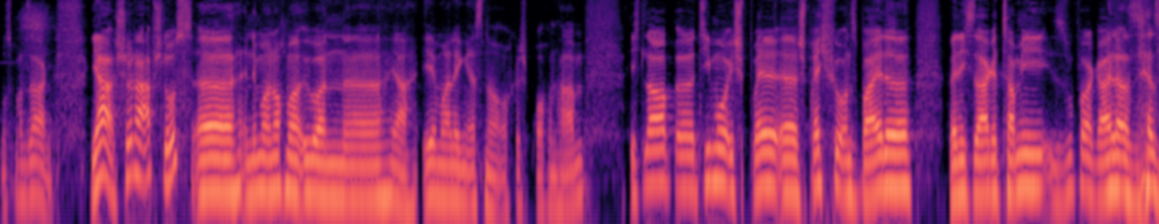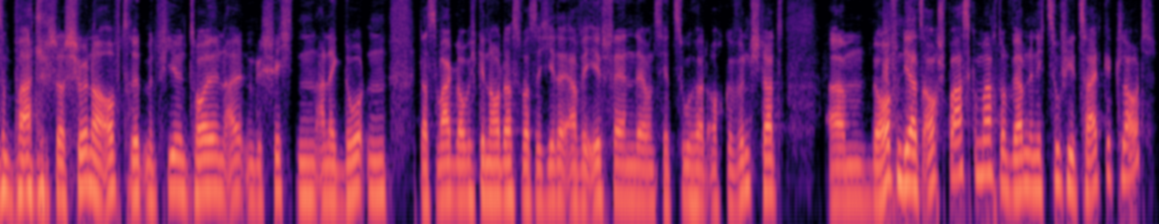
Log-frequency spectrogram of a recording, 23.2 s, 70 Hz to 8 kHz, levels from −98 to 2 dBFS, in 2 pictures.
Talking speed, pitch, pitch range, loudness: 210 wpm, 130 Hz, 120-145 Hz, -27 LUFS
